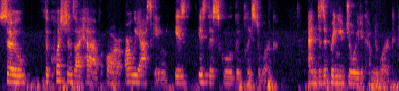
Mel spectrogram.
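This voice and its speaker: A woman with a Canadian accent speaks at a moderate pace against noticeable background noise. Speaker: education researcher. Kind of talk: panel discussion.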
